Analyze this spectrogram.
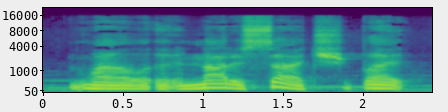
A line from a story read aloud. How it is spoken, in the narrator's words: stuttered my reply, saying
